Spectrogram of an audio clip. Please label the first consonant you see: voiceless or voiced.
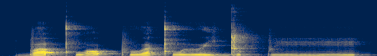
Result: voiced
